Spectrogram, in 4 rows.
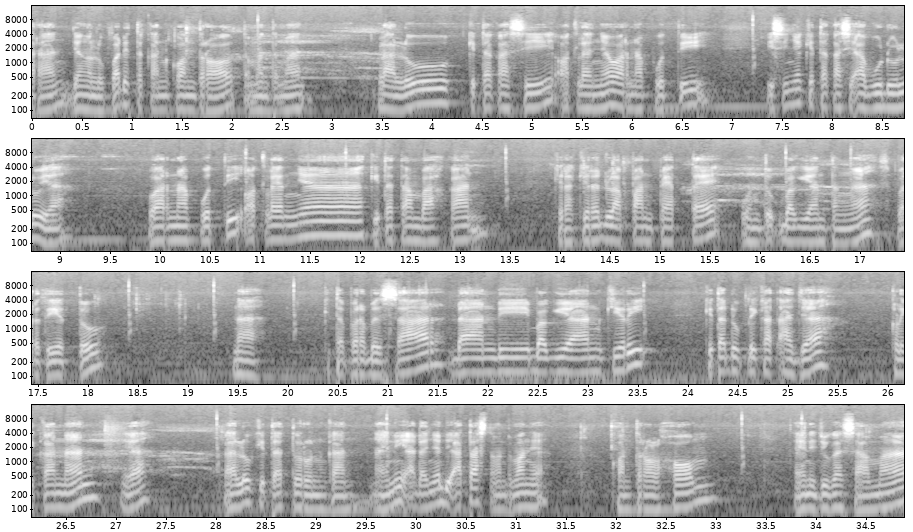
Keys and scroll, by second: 1.3 ctrl+s, 14.2 8, 14.5 Return, 18.7 c, 31.9 ctrl+Home.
